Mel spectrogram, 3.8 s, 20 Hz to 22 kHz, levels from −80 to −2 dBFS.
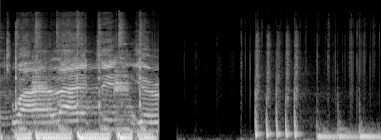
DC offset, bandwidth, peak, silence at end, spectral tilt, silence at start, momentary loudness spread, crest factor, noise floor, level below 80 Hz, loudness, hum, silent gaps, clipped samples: under 0.1%; 16 kHz; -2 dBFS; 0 s; -4.5 dB/octave; 0 s; 13 LU; 16 dB; -57 dBFS; -22 dBFS; -17 LUFS; none; 1.58-1.76 s; under 0.1%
